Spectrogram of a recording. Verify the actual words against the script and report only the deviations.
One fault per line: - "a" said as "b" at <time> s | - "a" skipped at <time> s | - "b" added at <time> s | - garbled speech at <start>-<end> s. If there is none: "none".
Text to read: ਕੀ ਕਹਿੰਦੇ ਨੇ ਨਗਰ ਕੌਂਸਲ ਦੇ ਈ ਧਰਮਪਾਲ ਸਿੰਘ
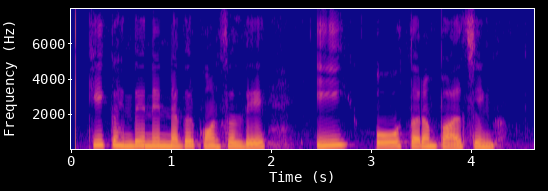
- "ਓ" added at 3.1 s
